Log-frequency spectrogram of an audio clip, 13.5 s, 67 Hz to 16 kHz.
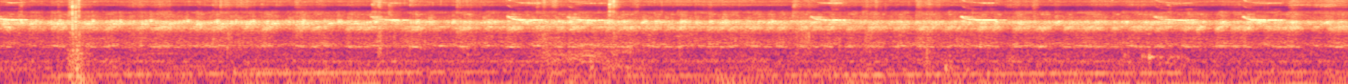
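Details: Frogs singing at sunset by a lake during spring 2021 lakeside camping in fine weather: a dense, continuous high trilling chorus with repeated short descending whistles above it, over a low hum of road noise and a sharp click.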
